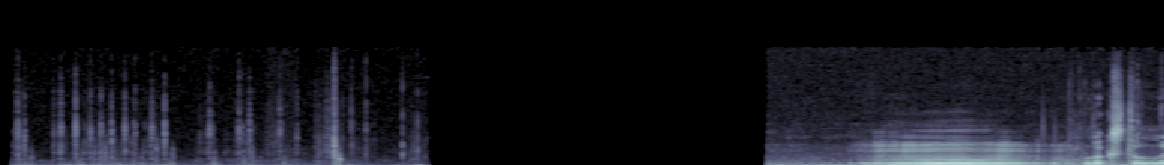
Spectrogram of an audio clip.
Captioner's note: hmmmm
